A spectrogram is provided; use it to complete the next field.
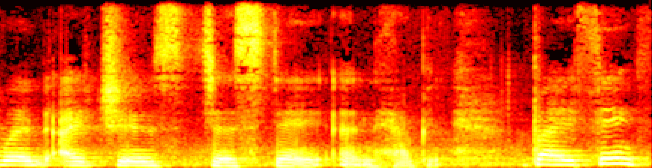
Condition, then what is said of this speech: ALS (motor neuron disease). So I sound like I've had a couple glasses of wine or my tongue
